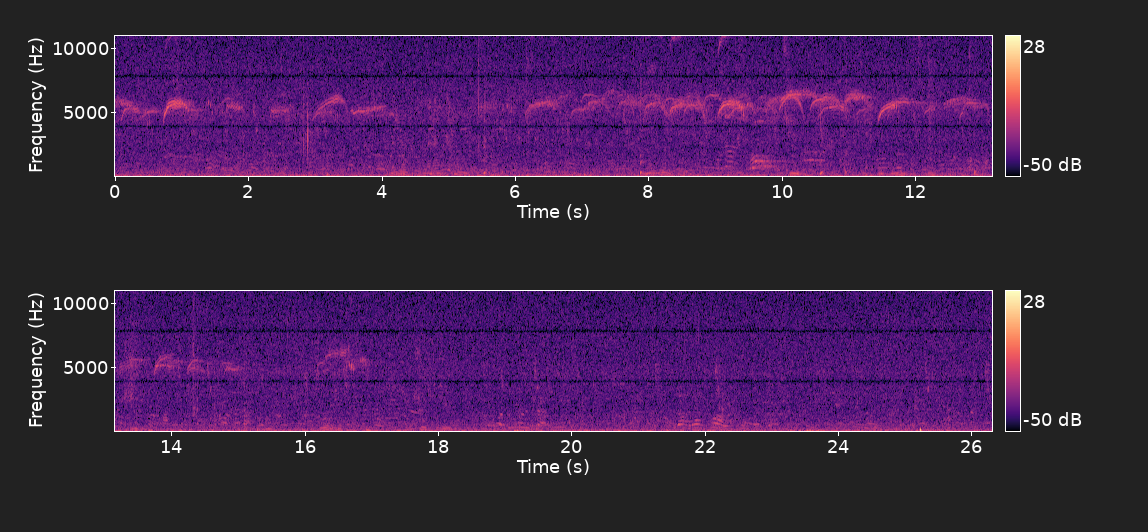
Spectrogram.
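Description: Water laps softly against the shore.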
